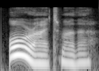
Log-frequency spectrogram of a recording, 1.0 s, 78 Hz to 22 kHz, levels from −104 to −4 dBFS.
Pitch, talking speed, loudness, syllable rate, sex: 185 Hz, 180 wpm, -16 LUFS, 5.0 syllables/s, female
